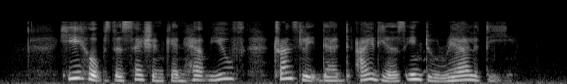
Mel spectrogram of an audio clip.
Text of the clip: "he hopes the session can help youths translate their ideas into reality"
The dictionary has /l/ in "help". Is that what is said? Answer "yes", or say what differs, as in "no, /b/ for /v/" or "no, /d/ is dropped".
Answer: yes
